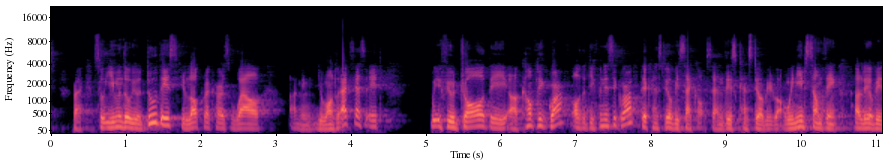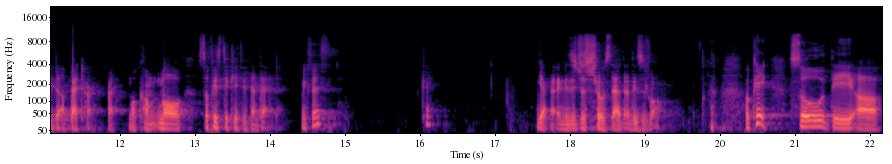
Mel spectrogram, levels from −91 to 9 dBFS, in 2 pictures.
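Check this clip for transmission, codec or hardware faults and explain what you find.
No transmission, codec or hardware faults.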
